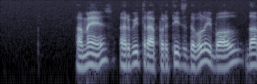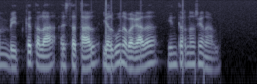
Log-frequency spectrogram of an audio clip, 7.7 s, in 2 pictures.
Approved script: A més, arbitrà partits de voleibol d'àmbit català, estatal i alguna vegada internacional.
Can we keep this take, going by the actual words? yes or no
yes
